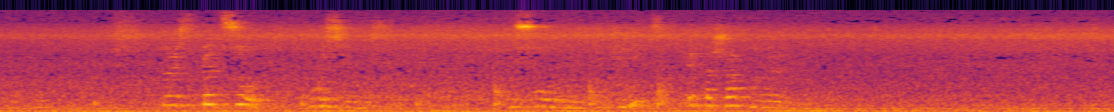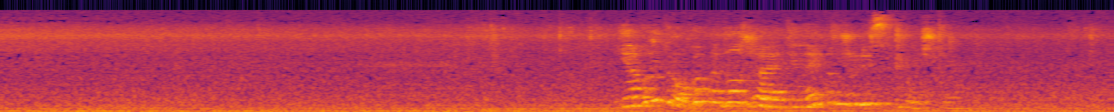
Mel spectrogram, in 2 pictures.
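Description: A middle-aged woman speaks calmly to a group in a small room.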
